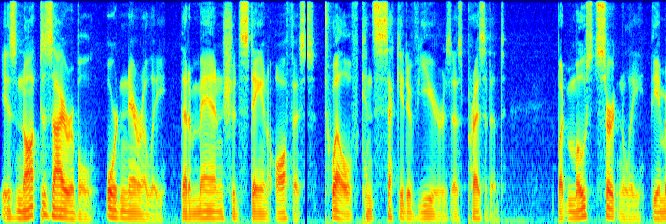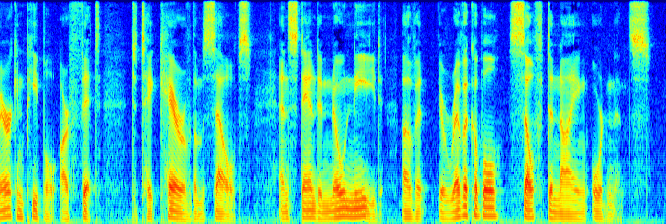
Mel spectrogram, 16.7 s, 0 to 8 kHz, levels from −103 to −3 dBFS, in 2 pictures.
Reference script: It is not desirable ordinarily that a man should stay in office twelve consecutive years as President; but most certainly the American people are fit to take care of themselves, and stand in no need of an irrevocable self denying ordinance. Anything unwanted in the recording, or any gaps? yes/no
yes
